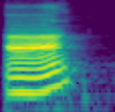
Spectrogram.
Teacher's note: Sílaba tônica, antepenúltima, proparoxítona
